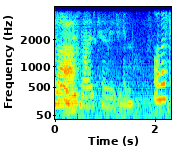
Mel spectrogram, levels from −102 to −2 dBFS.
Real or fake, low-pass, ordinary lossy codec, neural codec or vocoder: fake; 3.6 kHz; none; vocoder, 44.1 kHz, 128 mel bands every 512 samples, BigVGAN v2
